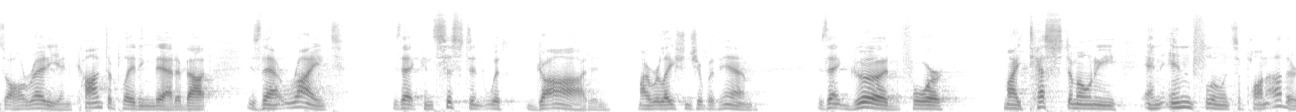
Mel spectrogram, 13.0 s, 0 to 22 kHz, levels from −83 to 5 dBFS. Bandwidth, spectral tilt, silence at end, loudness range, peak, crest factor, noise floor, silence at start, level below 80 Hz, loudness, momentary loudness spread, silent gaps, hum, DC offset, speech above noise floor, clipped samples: 15 kHz; -4 dB/octave; 0 s; 5 LU; -24 dBFS; 20 dB; -76 dBFS; 0 s; -80 dBFS; -44 LUFS; 12 LU; none; none; under 0.1%; 32 dB; under 0.1%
